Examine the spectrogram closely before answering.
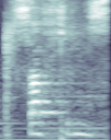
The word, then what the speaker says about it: Sufjan: Sufjan Stevens.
